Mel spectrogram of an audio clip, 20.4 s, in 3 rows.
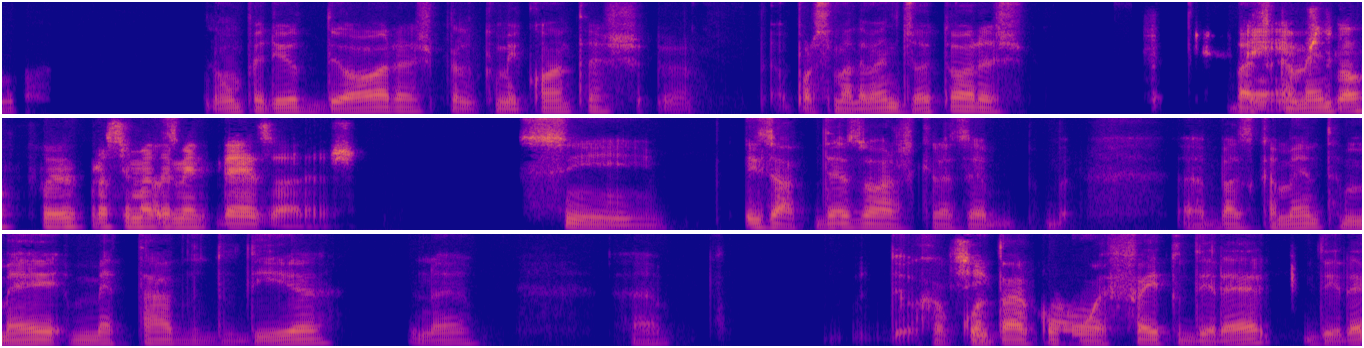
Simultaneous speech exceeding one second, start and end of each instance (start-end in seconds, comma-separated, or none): none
